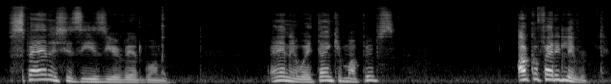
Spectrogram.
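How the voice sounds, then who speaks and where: A somewhat breathy, animated tone at a moderate pace. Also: man. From US. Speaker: YouTuber, civil rights activist. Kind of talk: reading aloud with casual commentary. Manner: halting.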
